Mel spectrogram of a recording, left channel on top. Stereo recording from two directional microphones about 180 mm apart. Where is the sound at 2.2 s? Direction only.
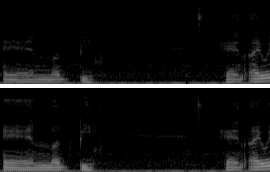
15° right (ahead or behind).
